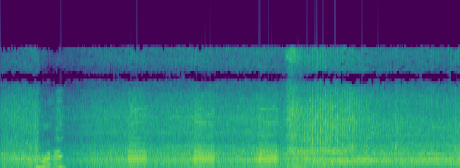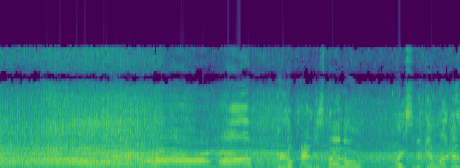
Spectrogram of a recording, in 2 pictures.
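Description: A riding lawn mower engine drones close by.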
